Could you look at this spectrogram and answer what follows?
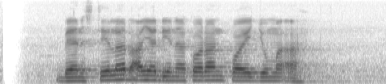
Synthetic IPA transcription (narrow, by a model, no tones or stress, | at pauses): bɛnst̪iləra̰jadinakoɾanpoɛd͡ʒumaʔa̰h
